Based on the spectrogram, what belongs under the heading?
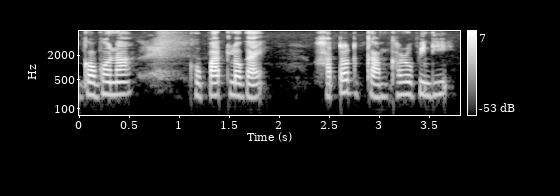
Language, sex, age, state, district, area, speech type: Assamese, female, 30-45, Assam, Charaideo, urban, spontaneous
